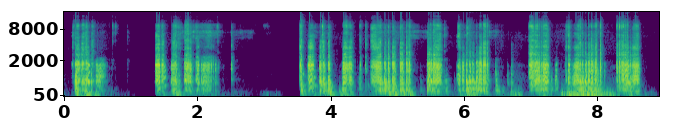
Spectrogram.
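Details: 2015-2019 Ford F-150/Super Duty truck door: loud groaning creaks and moans with each swing from worn hinge parts; lithium grease, WD40 and wheel bearing grease didn't help, so the hinge parts need replacing.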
